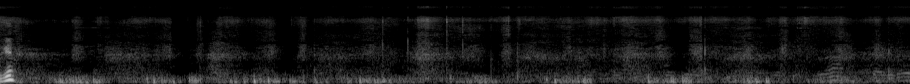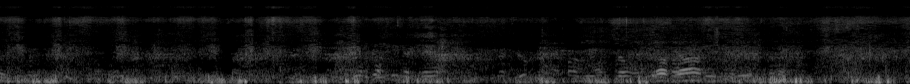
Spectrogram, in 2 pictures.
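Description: Footsteps crunching irregularly through deep snow as someone walks, with faint voices in the background.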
